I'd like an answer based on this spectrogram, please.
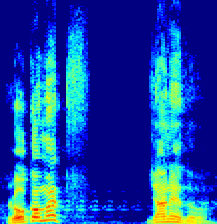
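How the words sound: The pause comes right after 'mat'.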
